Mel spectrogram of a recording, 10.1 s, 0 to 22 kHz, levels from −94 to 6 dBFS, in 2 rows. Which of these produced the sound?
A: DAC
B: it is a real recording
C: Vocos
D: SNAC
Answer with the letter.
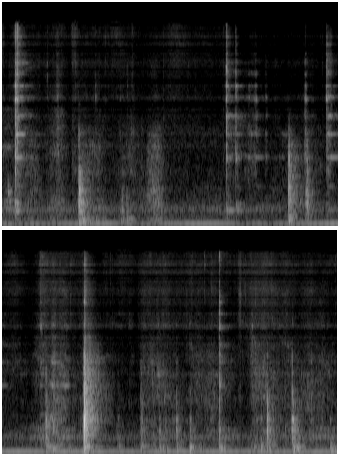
A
